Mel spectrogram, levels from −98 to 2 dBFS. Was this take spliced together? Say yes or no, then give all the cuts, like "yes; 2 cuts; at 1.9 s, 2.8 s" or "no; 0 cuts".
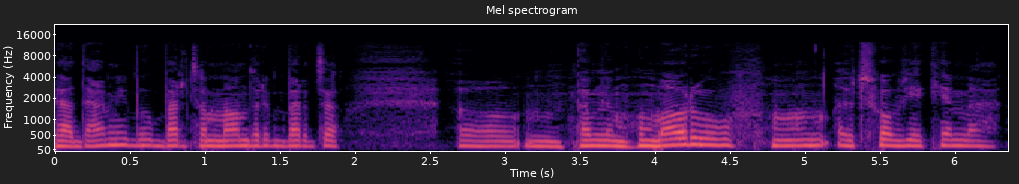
no; 0 cuts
